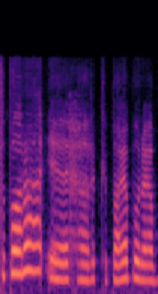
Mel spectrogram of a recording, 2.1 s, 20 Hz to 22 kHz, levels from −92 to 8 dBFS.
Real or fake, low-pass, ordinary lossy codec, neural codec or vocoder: fake; 9.9 kHz; AAC, 64 kbps; codec, 16 kHz in and 24 kHz out, 0.8 kbps, FocalCodec, streaming, 65536 codes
